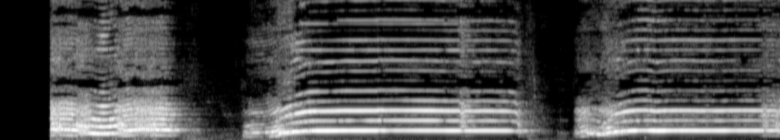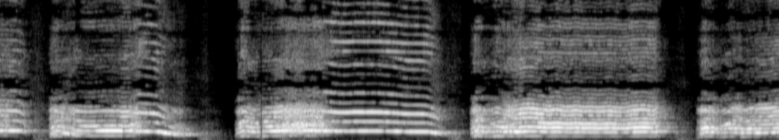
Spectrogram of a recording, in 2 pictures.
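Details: Siberian Husky. A Siberian Husky gives a series of drawn-out howls, each rising at the start, holding steady, then dropping away. The howls are rich and harmonic, with brief pauses between them.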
